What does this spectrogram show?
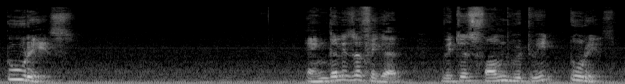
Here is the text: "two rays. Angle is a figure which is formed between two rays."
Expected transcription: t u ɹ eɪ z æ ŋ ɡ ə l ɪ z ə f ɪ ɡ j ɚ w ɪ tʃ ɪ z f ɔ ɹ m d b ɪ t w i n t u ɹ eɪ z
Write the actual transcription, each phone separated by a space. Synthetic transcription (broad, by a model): t u ɹ eɪ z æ ŋ ɡ ə l ɪ z ə f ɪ ɡ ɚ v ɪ tʃ ɪ z f ɔ ɹ m d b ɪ t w i n t u ɹ eɪ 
